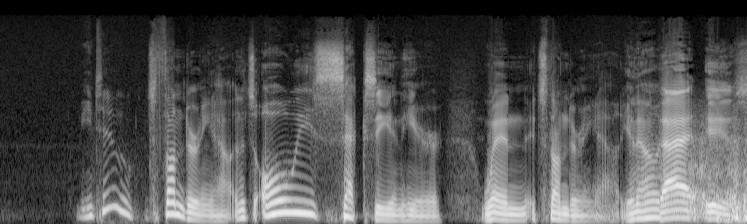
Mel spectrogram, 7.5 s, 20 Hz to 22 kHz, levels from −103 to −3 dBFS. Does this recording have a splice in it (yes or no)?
yes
